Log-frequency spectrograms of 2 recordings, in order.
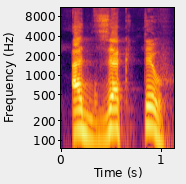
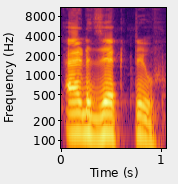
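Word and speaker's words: adjective: अगला जो हमारा पार्ट है जिसका नाम है एडजेक्टिव, न कि एडजेक्टिव, ये डी इसमें साइलेंट रहता है।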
